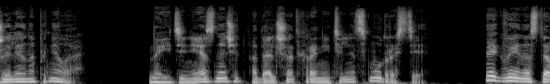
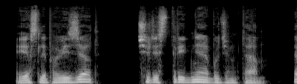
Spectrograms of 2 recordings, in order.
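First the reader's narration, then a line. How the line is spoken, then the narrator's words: Plain. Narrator (Russian): так сказал Люка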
